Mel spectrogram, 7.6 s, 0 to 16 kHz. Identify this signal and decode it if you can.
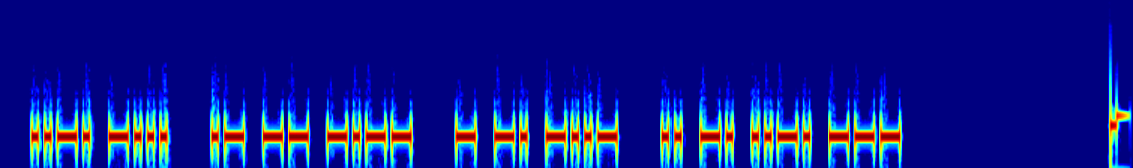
Morse code, heard as a keyed tone, about 28 wpm, 700 Hz. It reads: FB AMY TNX INFO
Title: Practice QSO - Exchange 3 - More Info - 28wpm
